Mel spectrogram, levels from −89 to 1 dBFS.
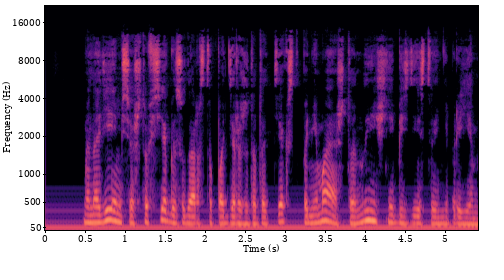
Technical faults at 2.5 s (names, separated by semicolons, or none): mains hum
